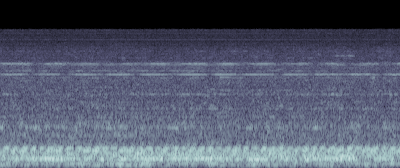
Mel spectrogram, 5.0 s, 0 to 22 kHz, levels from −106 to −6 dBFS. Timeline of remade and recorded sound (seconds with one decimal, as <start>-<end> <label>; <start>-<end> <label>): 0.0-0.9 remade; 0.9-3.8 recorded; 3.8-5.0 remade

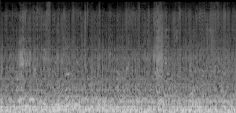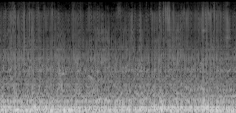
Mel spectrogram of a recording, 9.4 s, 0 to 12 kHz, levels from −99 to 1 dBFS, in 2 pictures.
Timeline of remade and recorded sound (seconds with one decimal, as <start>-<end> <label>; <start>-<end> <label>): 0.0-9.4 remade

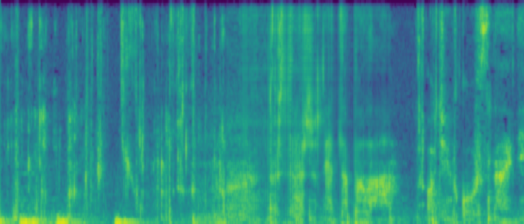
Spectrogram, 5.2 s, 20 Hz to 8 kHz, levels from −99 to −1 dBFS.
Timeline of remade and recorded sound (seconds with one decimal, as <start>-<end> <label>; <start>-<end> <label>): 0.0-2.4 recorded; 2.4-3.9 remade; 3.9-5.2 recorded

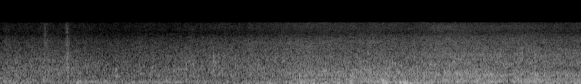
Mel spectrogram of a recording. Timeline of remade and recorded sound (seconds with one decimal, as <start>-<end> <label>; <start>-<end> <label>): 0.0-3.2 recorded; 3.2-4.6 remade; 4.6-5.8 recorded

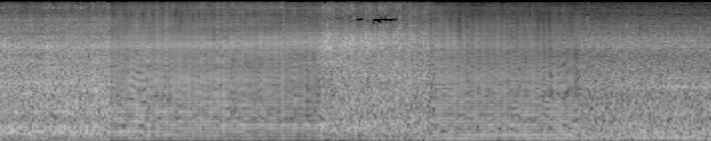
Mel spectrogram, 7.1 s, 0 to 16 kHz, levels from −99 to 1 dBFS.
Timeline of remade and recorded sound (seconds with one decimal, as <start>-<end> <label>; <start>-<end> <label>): 0.0-1.1 recorded; 1.1-3.2 remade; 3.2-4.3 recorded; 4.3-5.8 remade; 5.8-7.1 recorded

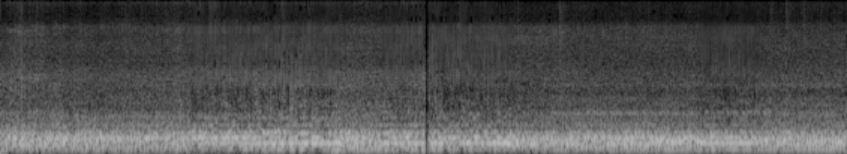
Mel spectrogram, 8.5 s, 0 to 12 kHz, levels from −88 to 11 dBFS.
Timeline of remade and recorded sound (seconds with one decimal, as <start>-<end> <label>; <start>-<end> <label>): 0.0-1.9 recorded; 1.9-3.4 remade; 3.4-3.8 recorded; 3.8-5.1 remade; 5.1-7.0 recorded; 7.0-7.6 remade; 7.6-8.5 recorded

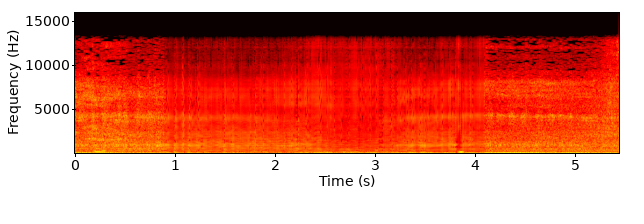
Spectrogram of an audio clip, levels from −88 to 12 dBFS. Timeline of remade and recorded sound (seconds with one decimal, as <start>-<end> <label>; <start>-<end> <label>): 0.0-0.9 recorded; 0.9-4.1 remade; 4.1-5.4 recorded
